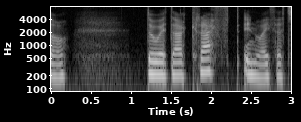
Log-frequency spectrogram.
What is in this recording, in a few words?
"crefft", Welsh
